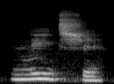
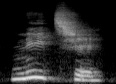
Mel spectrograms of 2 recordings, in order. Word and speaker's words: Nietzsche: Nietzsche. Ni- tsche. ¿Bien? Hay que pronunciar, no es Nietzsche, es Nietzsche. Tiene Z. Y no importa en qué lugar esté, si tiene una Z, hay que pronunciarla como ts.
